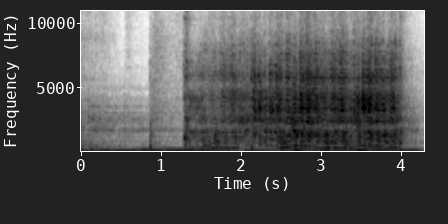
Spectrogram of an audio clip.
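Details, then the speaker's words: 1975 Jeep CJ-5 with Chevy 383 short-block and Weiand 6-71 supercharger, mechanical fuel pump, after long sitting: steady even cranking that never catches; fuel pump not delivering fuel. "basically the fuel pump should have picked up gas by now and it hasn't you would think it should have"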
